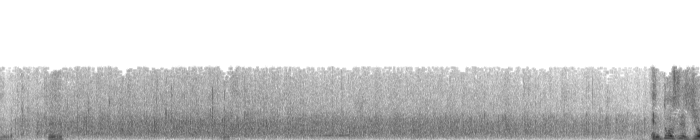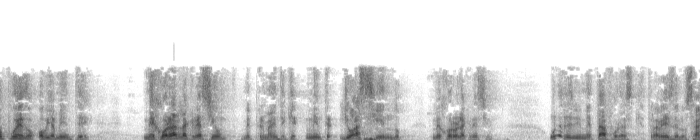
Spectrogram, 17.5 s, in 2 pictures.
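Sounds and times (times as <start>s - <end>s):
audience applause: 0.0s - 8.6s
speech: 0.6s - 1.0s, 2.8s - 3.0s, 8.2s - 10.0s, 10.6s - 15.0s, 15.6s - 17.4s.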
